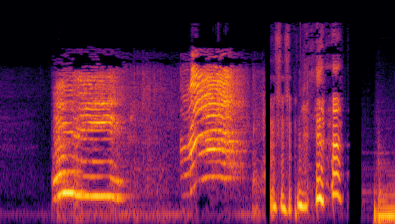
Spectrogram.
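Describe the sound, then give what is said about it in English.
A goat bleats twice, each cry loud, drawn-out and quavering, the first longer than the second. Afterward, people begin talking. “I like it how the goat's tongue comes out when it yells.”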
